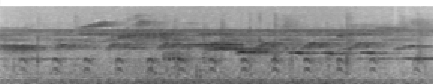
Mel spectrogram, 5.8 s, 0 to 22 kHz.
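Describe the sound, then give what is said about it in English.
A dense rainforest chorus recorded in April 1989 on the Osa Peninsula, Costa Rica: rapid repeated tree frog calls pulse steadily, high buzzing cicadas drone continuously, and scattered chirping red-winged parrotlet calls flit over the top, all fairly loud and constant throughout. “This audio was taken in April of 1989, and you can hear tree frogs, red-winged parrotlets, and cicadas.”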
